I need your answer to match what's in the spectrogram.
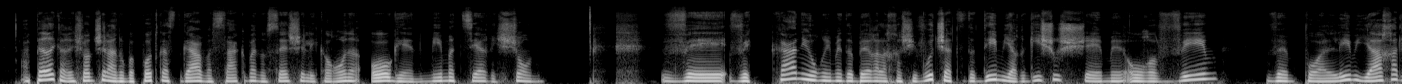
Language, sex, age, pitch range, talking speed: Hebrew, female, 30-49, 145-185 Hz, 105 wpm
